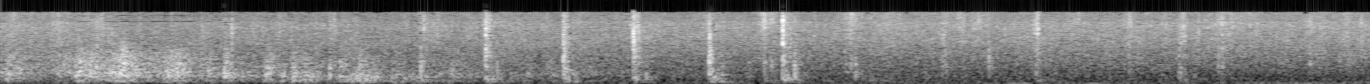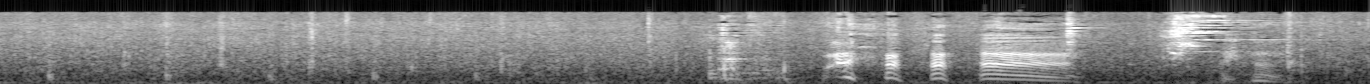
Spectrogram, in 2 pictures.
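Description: Steady rain pours down while a deep roll of thunder rumbles at the start, then fades into a constant wash of rainfall; near the end, brief voices sound over the downpour.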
